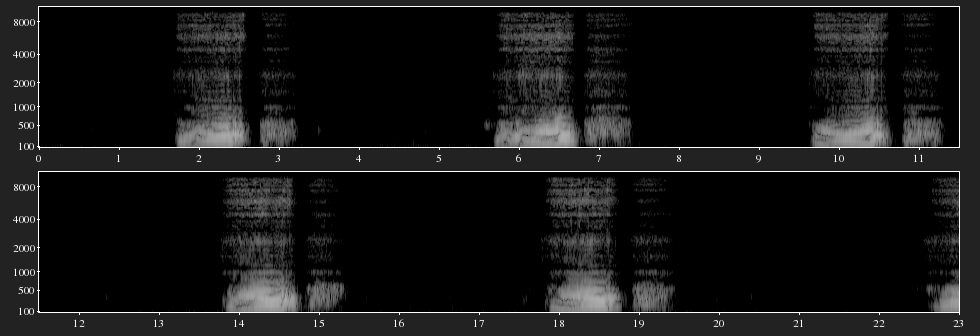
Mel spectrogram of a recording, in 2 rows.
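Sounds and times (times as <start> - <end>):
person snoring deeply: 5.7 - 7.4, 9.7 - 11.3, 13.8 - 15.3, 17.8 - 19.5, 22.6 - 23.0.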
